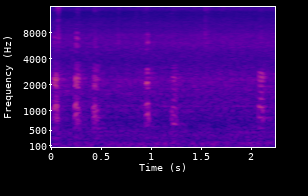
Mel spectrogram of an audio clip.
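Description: Caged fighting rooster (ayam bangkok) clucking: about five short clucks, mostly in the first second and a quarter, over a steady low hum.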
